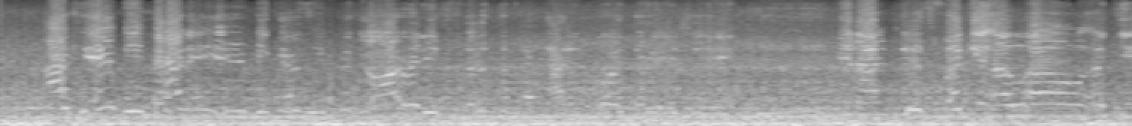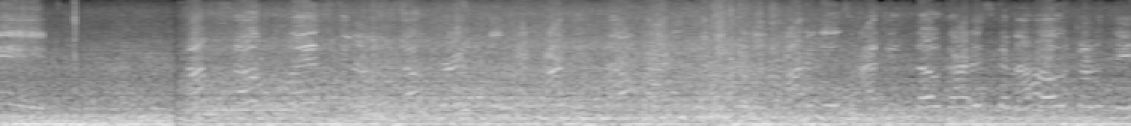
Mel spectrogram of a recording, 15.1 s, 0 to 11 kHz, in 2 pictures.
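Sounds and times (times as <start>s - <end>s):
minivan cabin rumble: 0.0s - 15.0s.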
